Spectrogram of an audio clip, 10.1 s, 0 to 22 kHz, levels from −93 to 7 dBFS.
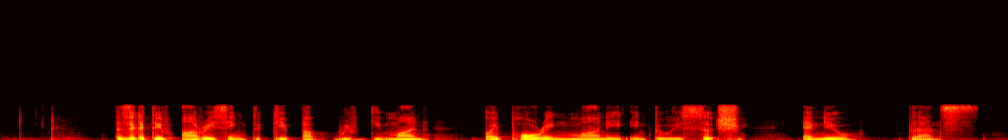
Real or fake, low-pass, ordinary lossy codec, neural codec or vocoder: fake; 5.4 kHz; none; codec, 24 kHz, 0.9 kbps, WavTokenizer, small release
